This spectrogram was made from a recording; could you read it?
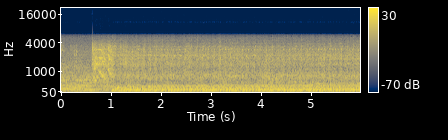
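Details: Restored 1979 Kawasaki KZ1000 with newly fitted Mac 1978 two-into-one slash-cut exhaust: starter whirs, engine catches within a second and settles into a smooth, even idle with no knocks or rattles.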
